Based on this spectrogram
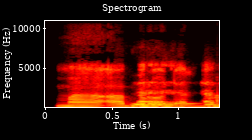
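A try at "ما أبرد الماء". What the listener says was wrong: Jadi intonasinya seperti itu Bu ya, bukan seperti pertanyaan. Nah, jadi bukan seperti itu. Yang benar ma'a berodal ma'a. Jadi seperti pernyataan pada umumnya.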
